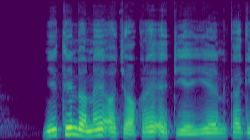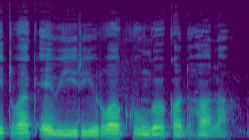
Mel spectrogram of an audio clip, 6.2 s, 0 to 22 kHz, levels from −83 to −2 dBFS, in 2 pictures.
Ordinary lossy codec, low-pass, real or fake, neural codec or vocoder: none; none; real; none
